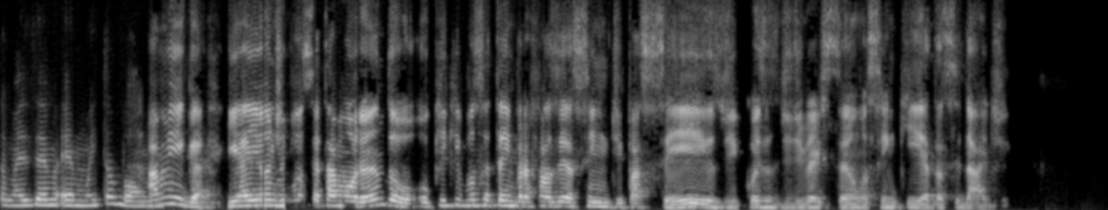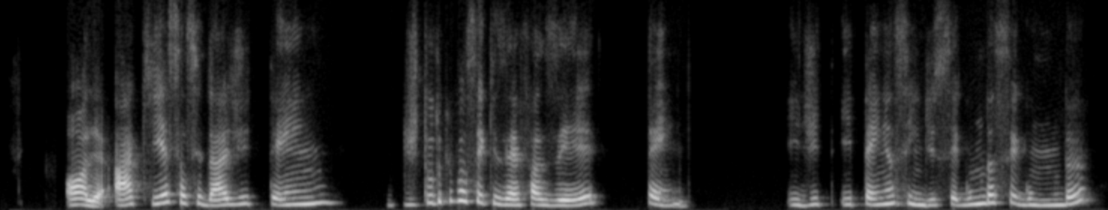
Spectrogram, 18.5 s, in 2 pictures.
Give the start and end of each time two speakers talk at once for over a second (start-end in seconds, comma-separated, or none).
none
